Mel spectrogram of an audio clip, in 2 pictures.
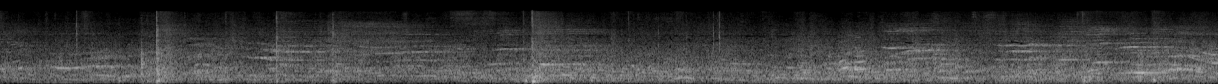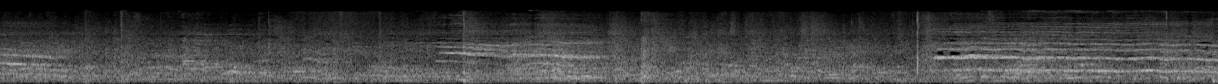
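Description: A crowd of people chatters in an echoing hall.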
